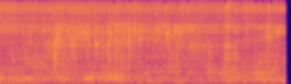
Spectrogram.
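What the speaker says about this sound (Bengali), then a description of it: "আর এখানে পটল ভাজা হয়ে গেছে।" Pointed gourd (potol) fries in a pan with a dense, steady sizzle and crackle heard up close. The sound runs evenly, then cuts off abruptly at the end.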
